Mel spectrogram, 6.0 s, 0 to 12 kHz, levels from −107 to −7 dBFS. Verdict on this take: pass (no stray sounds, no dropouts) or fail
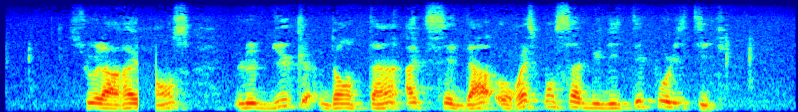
fail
